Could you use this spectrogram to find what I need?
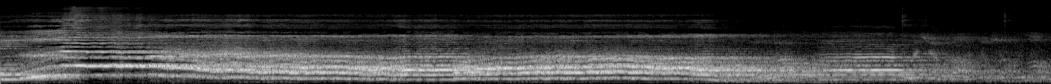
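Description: A man chants loudly through a microphone, his voice echoing in a large room.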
